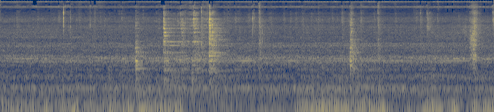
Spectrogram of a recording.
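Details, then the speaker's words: Waste oil burner roars loudly in surging waves with sharp pops and cracks, its back side glowing and the pipe tightened with tie wire; running too hot, overfiring, and the pipe needs replacing with heavier-wall pipe. "give her a couple puffs yeah it's glowing on the back side I used some tie wire to tighten that up you can hear it popping and cracking"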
